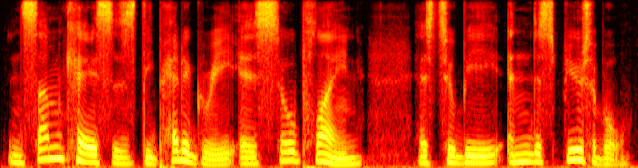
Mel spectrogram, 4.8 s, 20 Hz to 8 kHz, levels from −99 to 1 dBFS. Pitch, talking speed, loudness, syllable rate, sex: 130 Hz, 150 wpm, -19 LUFS, 4.5 syllables/s, male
